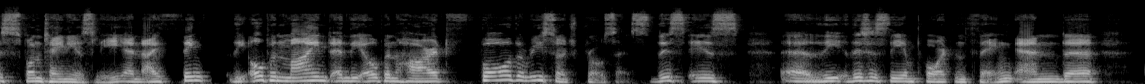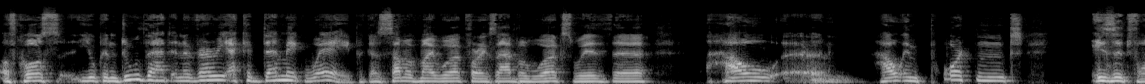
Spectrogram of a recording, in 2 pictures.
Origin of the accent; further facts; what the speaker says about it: Bremen, Germany; from Bremen.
